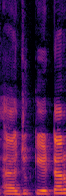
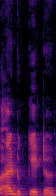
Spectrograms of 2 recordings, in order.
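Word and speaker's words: educator: अच्छा यहाँ पर एक चीज़ और बताती हूँ, एजुकेशन हम बोलते हैं, एजुकेशन एजुकेटर बोलते हैं, इट्स एडुकेटर। करेक्ट प्रोनाउंसिएशन जो है वो एडुकेटर है।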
